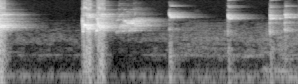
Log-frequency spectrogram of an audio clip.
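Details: Female fighter lovebird used to lure others into singing: a harsh, rasping double squawk followed by three short, sharp, high chirps spaced about half a second apart.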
